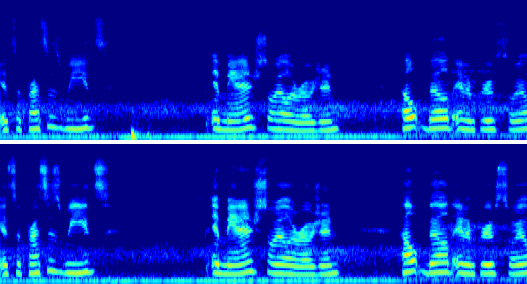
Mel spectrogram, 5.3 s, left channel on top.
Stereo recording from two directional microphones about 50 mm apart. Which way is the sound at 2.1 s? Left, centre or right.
Centre.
